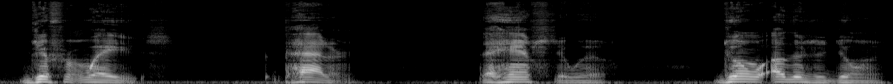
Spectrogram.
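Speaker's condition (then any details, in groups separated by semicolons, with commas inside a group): Slurred speech; still slurs words occasionally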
